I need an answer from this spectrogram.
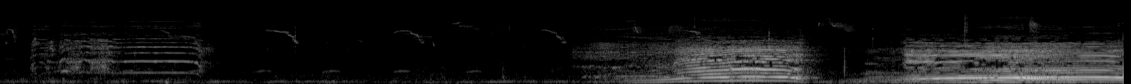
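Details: Cattle on a ranch lowing twice, each moo long and harmonic-rich with a slight pitch bend, the second louder, while birds chirp and a rooster-like call sounds near the start.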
